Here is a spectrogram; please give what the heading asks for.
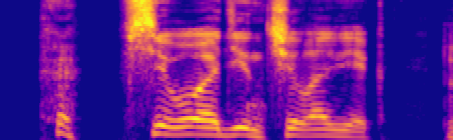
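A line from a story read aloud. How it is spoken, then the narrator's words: Mocking mimicry. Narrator (Russian): насмешливо передразнил меня овод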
